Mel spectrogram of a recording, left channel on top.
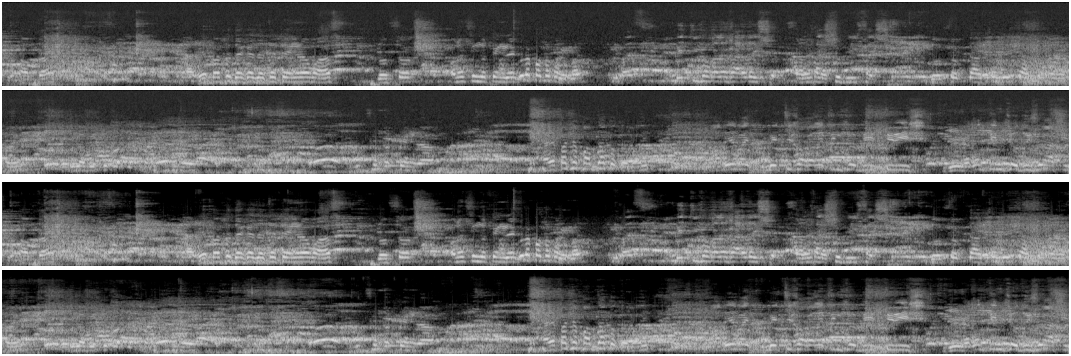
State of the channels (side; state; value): left; noise; hiss, 24 dB below the sound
